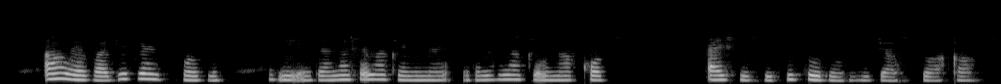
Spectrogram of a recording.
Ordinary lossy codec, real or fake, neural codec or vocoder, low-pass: MP3, 16 kbps; fake; codec, 16 kHz, 4 kbps, FunCodec, trained on LibriTTS, 50 frames a second; 3.6 kHz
